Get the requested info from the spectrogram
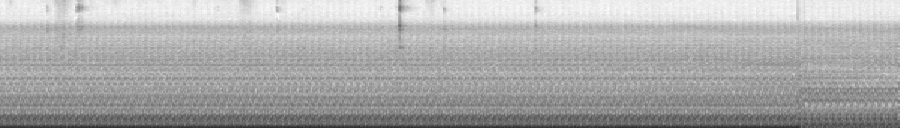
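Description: Steady electrical hum with an even buzzing tone, with no handling sounds over it; its tone changes abruptly about five seconds in.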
